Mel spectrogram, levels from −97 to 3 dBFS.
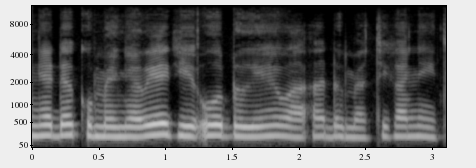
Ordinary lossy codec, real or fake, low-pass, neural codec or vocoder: none; fake; none; codec, 24 kHz, 1 kbps, SNAC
